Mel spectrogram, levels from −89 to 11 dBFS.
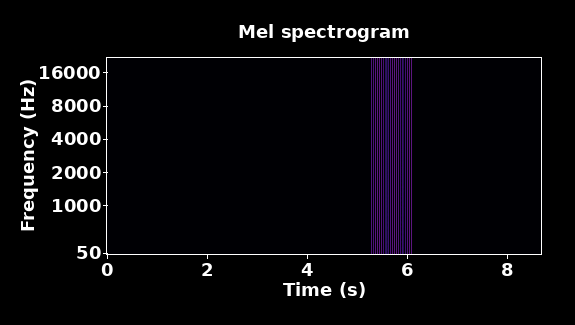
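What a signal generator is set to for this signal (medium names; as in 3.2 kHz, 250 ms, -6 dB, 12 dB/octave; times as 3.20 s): pulse train 26.5 per s, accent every 8, -6.5 dBFS 0.83 s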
